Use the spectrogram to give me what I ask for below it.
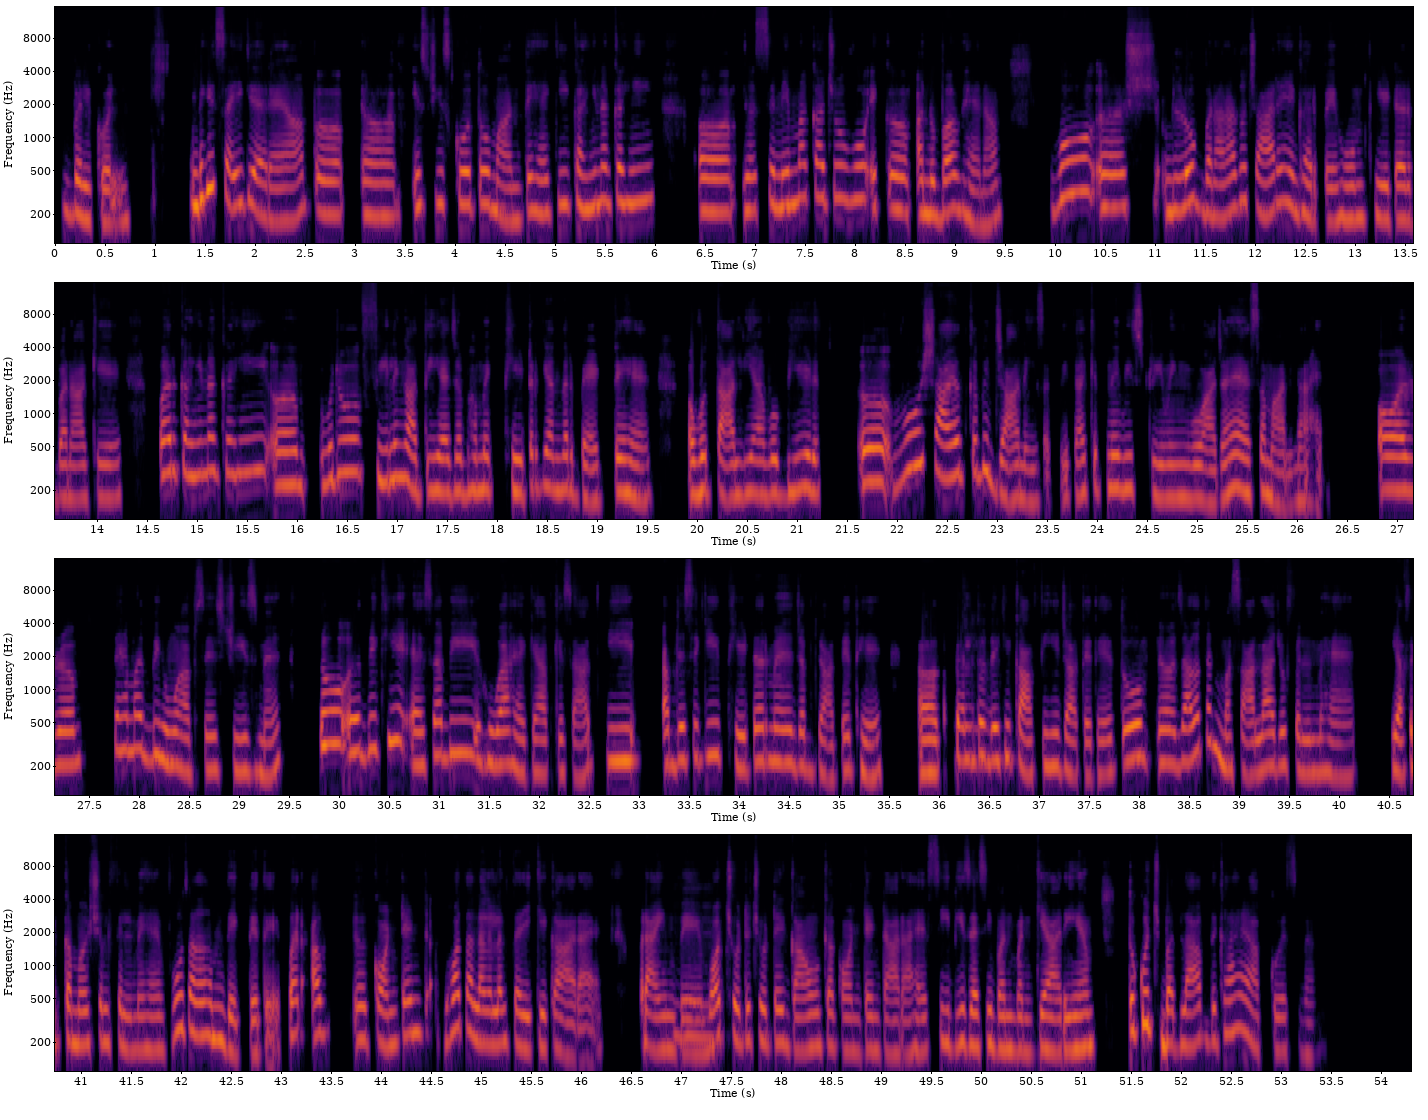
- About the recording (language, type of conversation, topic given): Hindi, podcast, स्ट्रीमिंग ने सिनेमा के अनुभव को कैसे बदला है?
- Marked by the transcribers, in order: other background noise; in English: "होम थिएटर"; in English: "फीलिंग"; in English: "स्ट्रीमिंग"; tapping; in English: "कमर्शियल"; in English: "कॉन्टेंट"; in English: "कॉन्टेंट"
